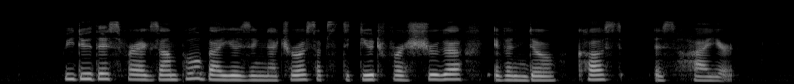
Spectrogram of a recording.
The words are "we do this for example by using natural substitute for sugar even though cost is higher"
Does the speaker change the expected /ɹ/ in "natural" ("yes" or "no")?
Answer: no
